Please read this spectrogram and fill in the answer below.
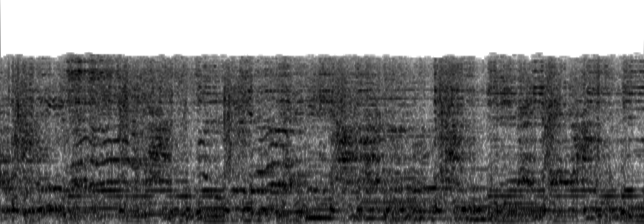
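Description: Gospel worship music: a choir of many voices singing over instrumental accompaniment, steady and loud.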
